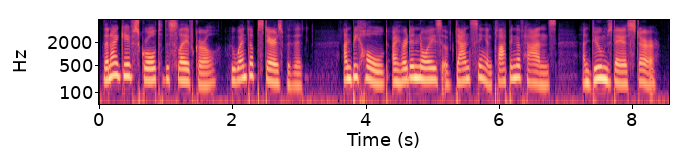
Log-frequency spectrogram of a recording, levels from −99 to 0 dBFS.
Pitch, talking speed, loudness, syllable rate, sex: 205 Hz, 195 wpm, -17 LUFS, 5.1 syllables/s, female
